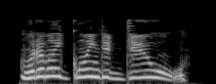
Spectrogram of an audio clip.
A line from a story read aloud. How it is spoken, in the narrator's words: I wailed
